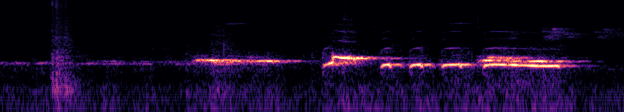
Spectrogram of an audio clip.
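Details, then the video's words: Zebra dove of the Bangkok type, played to prompt other birds to sing: a faint low coo, then louder steady and stuttering coo phrases at a similar pitch, with a sharp knock near the start. "pancingan perkutut Bangkok"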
